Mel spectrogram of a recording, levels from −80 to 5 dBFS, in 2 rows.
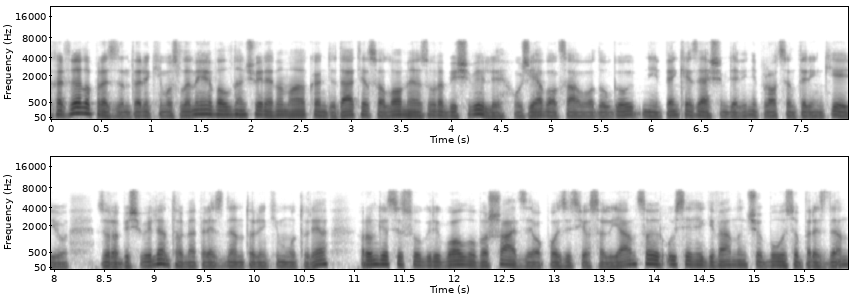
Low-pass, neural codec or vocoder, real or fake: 7.2 kHz; codec, 16 kHz, 0.8 kbps, ZipCodec; fake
